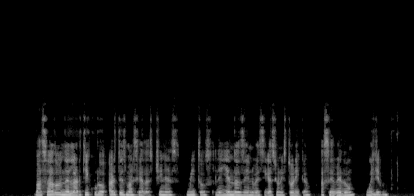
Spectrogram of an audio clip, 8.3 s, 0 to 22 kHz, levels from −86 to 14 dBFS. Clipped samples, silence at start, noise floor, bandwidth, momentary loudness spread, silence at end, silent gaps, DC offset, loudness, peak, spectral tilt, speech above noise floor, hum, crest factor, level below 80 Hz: under 0.1%; 0.7 s; -81 dBFS; 9.4 kHz; 9 LU; 0.5 s; none; under 0.1%; -22 LUFS; -6 dBFS; -6 dB/octave; 60 dB; none; 16 dB; -60 dBFS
